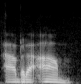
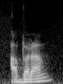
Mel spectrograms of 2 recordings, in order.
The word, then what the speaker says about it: Abraham: No es Abraham, es Abraham. Escuchen. Abraham, Abraham. Abraham, Abraham. Entonces tiene que hacer énfasis en la última sílaba.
